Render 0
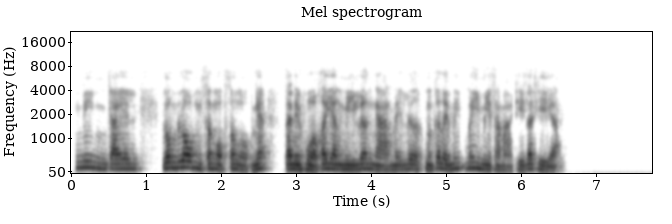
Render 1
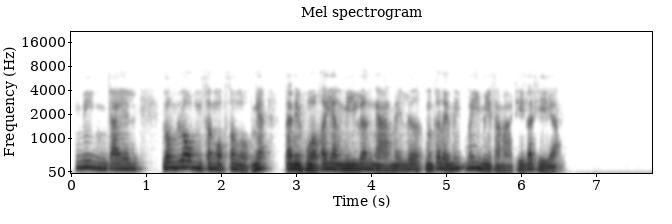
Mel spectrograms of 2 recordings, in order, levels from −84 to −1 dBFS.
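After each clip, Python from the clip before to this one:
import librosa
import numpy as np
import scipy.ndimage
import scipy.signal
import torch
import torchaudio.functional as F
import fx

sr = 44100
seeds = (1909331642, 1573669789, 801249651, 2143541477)

y = fx.bass_treble(x, sr, bass_db=9, treble_db=-5)
y = y * librosa.db_to_amplitude(-1.0)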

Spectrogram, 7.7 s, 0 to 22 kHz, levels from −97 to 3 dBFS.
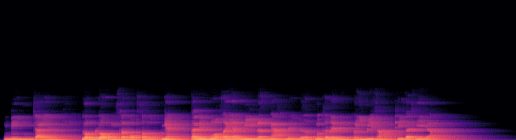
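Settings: y = fx.spec_trails(x, sr, decay_s=1.37)
y = y * librosa.db_to_amplitude(-8.0)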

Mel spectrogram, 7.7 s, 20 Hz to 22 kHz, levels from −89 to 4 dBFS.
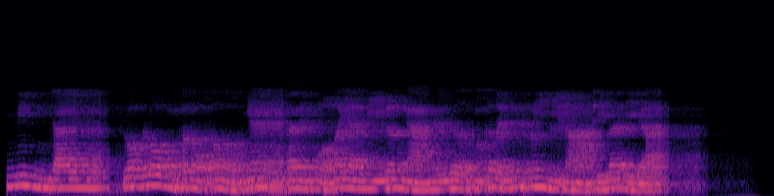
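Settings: y = fx.level_steps(x, sr, step_db=17)
y = fx.room_early_taps(y, sr, ms=(45, 78), db=(-6.5, -7.0))
y = y * librosa.db_to_amplitude(-6.0)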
